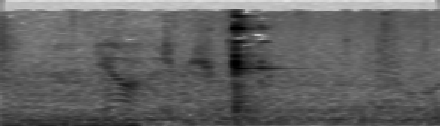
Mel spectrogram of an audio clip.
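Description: A single bright clink of china, like a cup tapped against a dish, rings out once amid a quiet, muffled background as tea is being brewed.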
